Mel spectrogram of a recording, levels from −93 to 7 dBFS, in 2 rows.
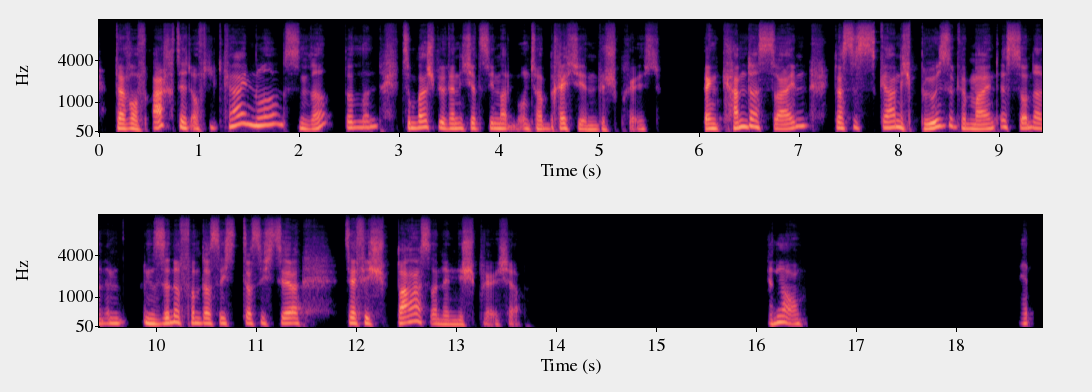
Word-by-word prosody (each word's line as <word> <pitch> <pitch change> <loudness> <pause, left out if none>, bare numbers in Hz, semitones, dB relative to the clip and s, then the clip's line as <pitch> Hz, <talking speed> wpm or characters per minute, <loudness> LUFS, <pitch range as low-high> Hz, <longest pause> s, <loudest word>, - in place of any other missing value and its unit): darauf 155 -6 +3
achtet, 180 -5 +2
auf - - -4
die 175 - -10
kleinen 270 - +1
Nuancen, 260 - 0
ne, 155 +5 0 0.2
wenn 185 0 -1
man 195 +4 -3 0.2
zum 170 0 0
Beispiel, 185 -3 +2
wenn 155 0 +2
ich 160 - -3
jetzt 160 -2 -2
jemanden 155 -2 0
unterbreche 145 +1 -1
im 125 0 -2
Gespräch, 130 +2 -9 0.4
dann 150 0 +6
kann 205 +6 +4
das 210 -6 +2
sein, 155 +11 +1 0.3
dass 175 0 +1
es 175 - -2
gar 185 +1 +2
nicht 185 -6 0
böse 210 - +3
gemeint 150 +2 +1
ist, 205 -3 -2
sondern 165 -2 0
im 165 +4 -3 0.2
im 165 -4 +4
Sinne 170 +6 +3
von, 170 0 -2
dass 165 -2 +1
ich 160 - -3
dass 160 0 -2
ich 160 - -3
sehr 165 0 +2 0.4
sehr 170 -1 +4
viel 165 0 +1
Spaß 185 - +2
an 150 - -3
dem 130 -1 -2
Gespräch 125 - -4
habe. - - -11 2.5
Genau. 150 -3 -1 2.1
Ja. - - -6
165 Hz, 155 wpm, -23 LUFS, 150-190 Hz, 2.5 s, dann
